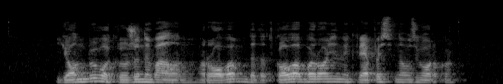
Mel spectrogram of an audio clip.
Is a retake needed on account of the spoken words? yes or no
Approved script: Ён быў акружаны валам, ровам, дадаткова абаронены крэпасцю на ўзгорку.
no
